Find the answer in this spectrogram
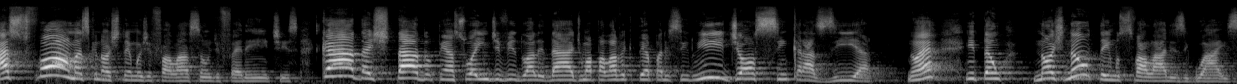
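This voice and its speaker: In a Bahian accent, a woman speaks at a fairly high pitch and moderate pace, with an animated tone. Her pitch swings very widely, loudness swings big, and background noise is noticeable. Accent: Bahian Brazilian Portuguese. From Bahia, Brazil. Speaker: teacher. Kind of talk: lecture.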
